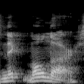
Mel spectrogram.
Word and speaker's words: Nik Molnar: My name is Nik Molnar, said the exact same way.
